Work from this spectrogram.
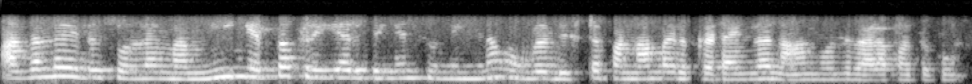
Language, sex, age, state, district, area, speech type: Tamil, female, 18-30, Tamil Nadu, Karur, rural, conversation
